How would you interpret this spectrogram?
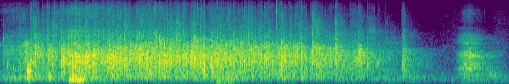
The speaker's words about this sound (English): Clap for him again. That was great.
